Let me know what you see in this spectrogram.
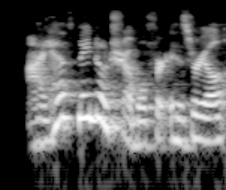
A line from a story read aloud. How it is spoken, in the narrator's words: Elijah replied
